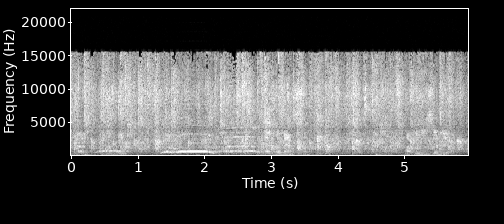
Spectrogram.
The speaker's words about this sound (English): Let's give a hand clap to the young generation.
